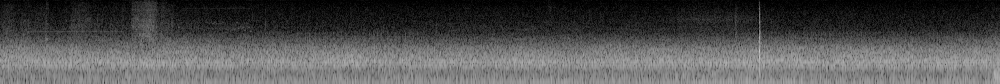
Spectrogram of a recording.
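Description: Steady background hiss with a low hum underneath, and one sharp click about three-quarters of the way through.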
